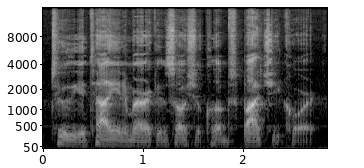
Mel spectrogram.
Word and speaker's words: bocce: He goes twice a week to the Italian-American social club's bocce court. Actually, they pronounce it boce, I hear, where he plays 2 games.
